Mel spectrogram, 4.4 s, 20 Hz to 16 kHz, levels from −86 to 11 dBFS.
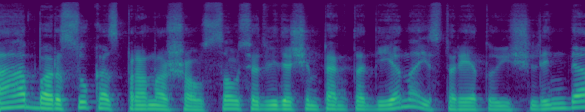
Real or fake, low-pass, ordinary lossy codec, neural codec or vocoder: fake; 14.4 kHz; AAC, 96 kbps; autoencoder, 48 kHz, 128 numbers a frame, DAC-VAE, trained on Japanese speech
